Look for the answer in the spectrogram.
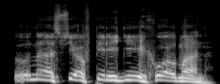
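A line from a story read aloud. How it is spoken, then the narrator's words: Hunted squeak. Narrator (Russian): пискнул затравленно Хойт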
